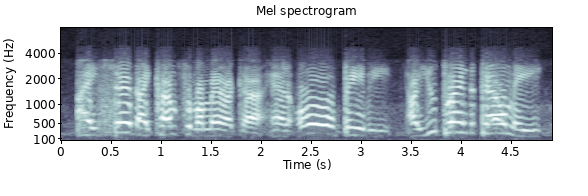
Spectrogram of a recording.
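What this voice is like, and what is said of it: Noticeable foreign accent, possibly German. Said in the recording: “you got an accent ... your accent is very noticeable ... I asked you if you come from Germany”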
